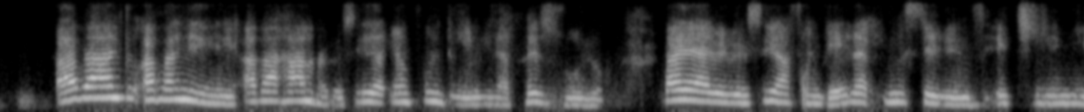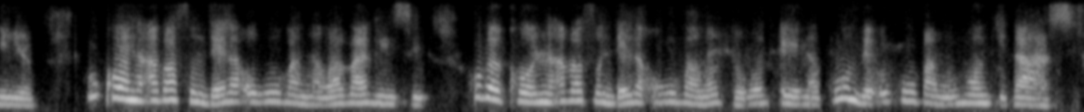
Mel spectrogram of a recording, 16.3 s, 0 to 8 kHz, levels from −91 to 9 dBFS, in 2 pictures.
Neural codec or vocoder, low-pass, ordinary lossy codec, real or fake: codec, 16 kHz, 1 kbps, FreqCodec, smaller model; 7.2 kHz; Opus, 16 kbps; fake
